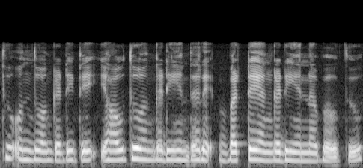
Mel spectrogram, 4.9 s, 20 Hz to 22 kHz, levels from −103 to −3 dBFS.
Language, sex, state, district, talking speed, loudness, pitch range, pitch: Kannada, female, Karnataka, Bidar, 125 wpm, -16 LUFS, 200-225 Hz, 215 Hz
